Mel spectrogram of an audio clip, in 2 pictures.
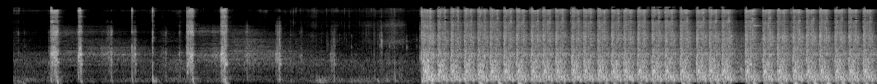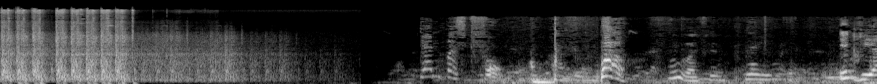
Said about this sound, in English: Stop shooting up my house.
